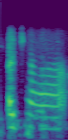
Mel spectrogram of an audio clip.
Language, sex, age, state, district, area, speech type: Punjabi, female, 18-30, Punjab, Ludhiana, rural, conversation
